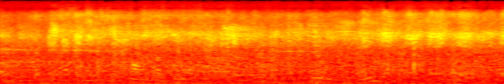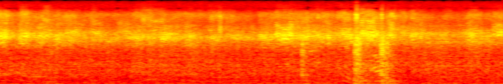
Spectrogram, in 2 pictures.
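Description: Wooden boards scrape and knock as they slide into place.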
